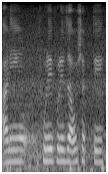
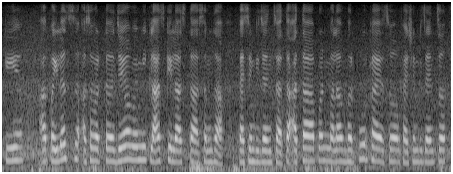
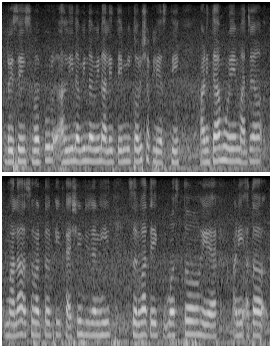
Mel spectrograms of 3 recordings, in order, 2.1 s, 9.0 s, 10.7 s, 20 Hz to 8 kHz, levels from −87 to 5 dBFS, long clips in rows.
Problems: constant background noise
